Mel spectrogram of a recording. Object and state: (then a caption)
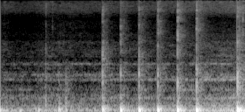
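Hollow-sounding baked bread loaf (cooked through). A homemade bread loaf with an egg yolk and cream glaze, fresh from the oven and turned upside down, is tapped on its bottom with the hand. Seven soft, dull, low thumps are heard, each dying away almost at once. The completely hollow sound shows the bread is cooked through.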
